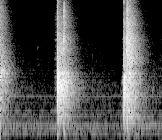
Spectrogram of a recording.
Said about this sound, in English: ready to clap? How many times? Three times. Three slow. On three. One, two, three.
